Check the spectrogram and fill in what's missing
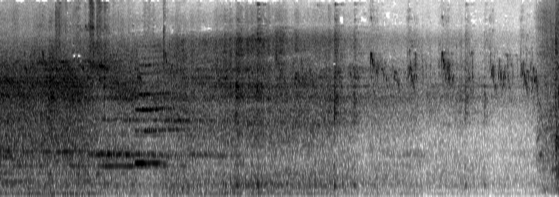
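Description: A train runs through the High Tatras mountains with a steady, loud rumble and rattle of the cars on the track, slowly easing off toward the end.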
